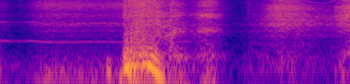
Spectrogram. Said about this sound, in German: Fuck, meine Nase pfeift.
